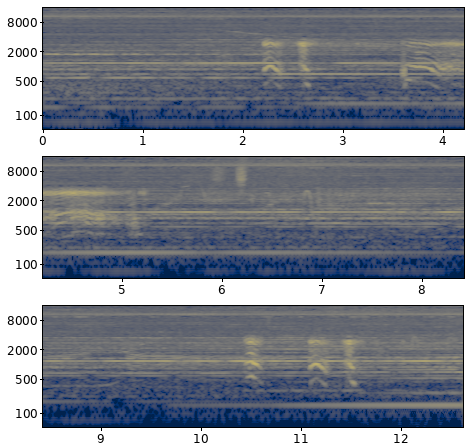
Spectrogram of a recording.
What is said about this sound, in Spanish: Hay un bebé contigo, ¿sí?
